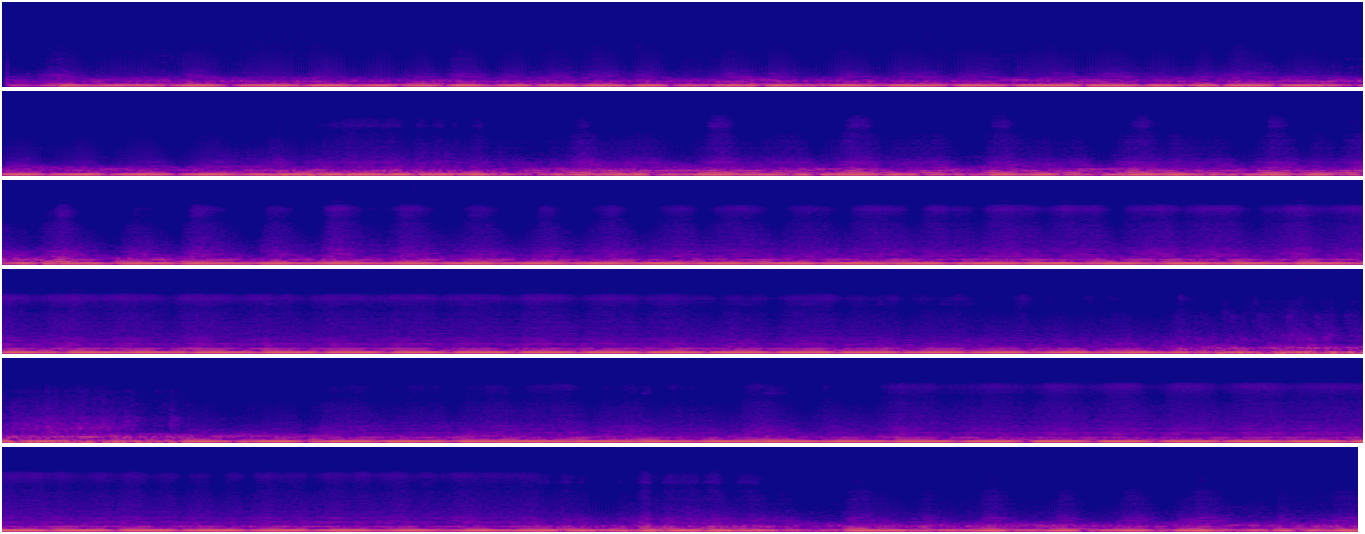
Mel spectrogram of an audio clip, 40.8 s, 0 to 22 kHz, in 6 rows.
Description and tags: chair lift2
Sound from inside a mountain chair lift.
chair-lift, glacier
